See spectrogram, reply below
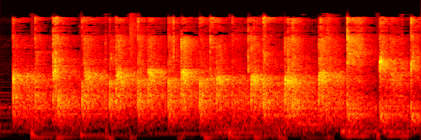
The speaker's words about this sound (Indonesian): Give a big applause to our guest star Melani Lida.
